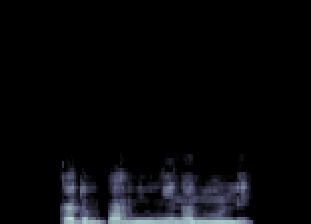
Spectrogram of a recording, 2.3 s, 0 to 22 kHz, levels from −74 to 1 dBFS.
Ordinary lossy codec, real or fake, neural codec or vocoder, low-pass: MP3, 48 kbps; real; none; 7.2 kHz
